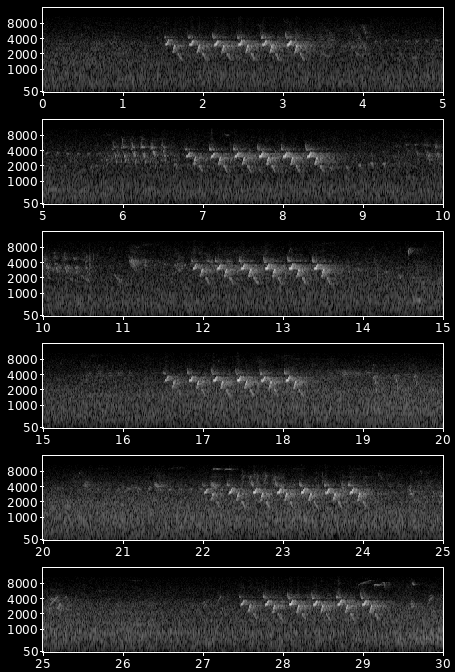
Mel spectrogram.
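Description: A songbird singing the same short song six times, about every five seconds: each song a quick run of about ten falling notes lasting under two seconds. A steady outdoor hiss lies underneath.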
